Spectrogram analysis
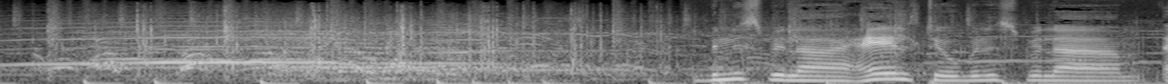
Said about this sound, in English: fans cheer.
